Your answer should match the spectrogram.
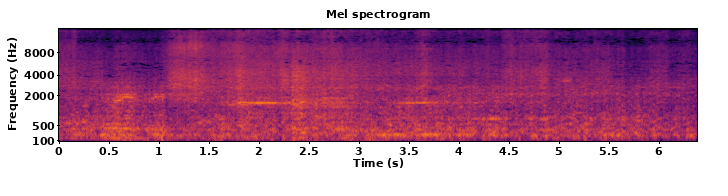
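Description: Indistinct background voices of people talking, faint and unintelligible, like the general chatter of a busy market.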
